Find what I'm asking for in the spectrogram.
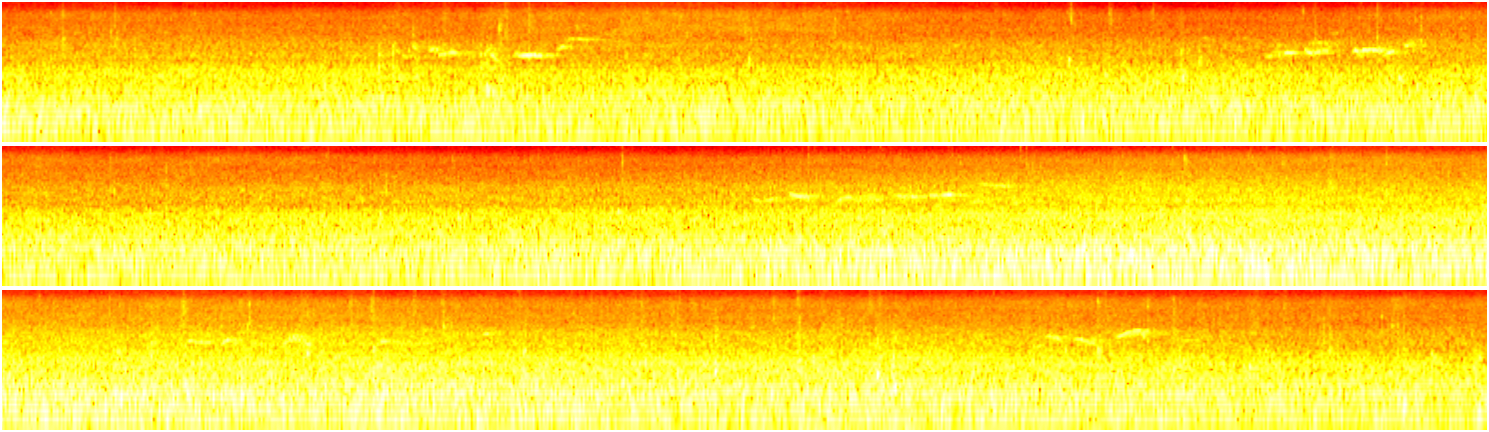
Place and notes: Antakalnis, Lithuania, on the bridge
small microphones hidden between the boards of the bridge - to hide from strong wind
Trakų rajono savivaldybė, Vilniaus apskritis, Lietuva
